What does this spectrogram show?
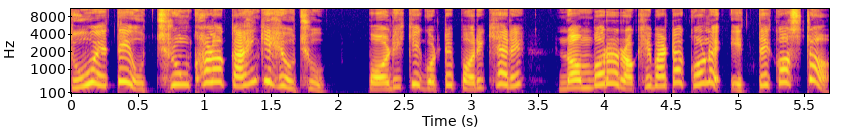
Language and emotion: Odia, angry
